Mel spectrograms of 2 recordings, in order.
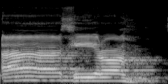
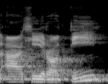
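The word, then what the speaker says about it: الآخرة: yang bulat ini huruf ta yang bulat ini kita bacanya ha kalau kita berhenti di sini jadi fil akhirati kita bacanya fil akhir tak menjadi huruf ha karena kita ber berhenti fil akhir berhenti Kalau digabungkan maka kembali terbaca sebagai huruf ta waahuil akhiratiihin nah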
